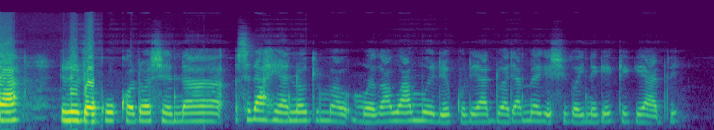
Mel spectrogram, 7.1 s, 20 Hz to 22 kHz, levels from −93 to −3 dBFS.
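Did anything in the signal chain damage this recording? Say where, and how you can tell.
Yes. Microphone overload at 0.00–0.15 s, 0.63–0.94 s and 1.30–1.32 s, just before "ciĩna ciraheana ũgima mwega": loud speech peaks sound flattened and crackly, about 7 dB and 13 dB over full scale, then right at it. This likely happens at the converter stage, from input gain set too high.

Microphone volume stepped down at 1.02 s, 2.04 s (before "ciraheana ũgima mwega wa") and 3.06 s (between "ciĩna ciraheana" and "ũgima mwega wa mwĩrĩ"). Speech and background drop abruptly by about 9, 4 and 2 dB, likely call processing cutting device input gain after clipping.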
